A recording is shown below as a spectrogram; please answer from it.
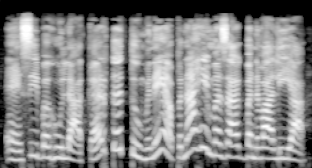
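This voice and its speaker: A woman's voice: high voice, very animated, normal speed, no room sound. A woman voicing mocking middle-aged neighbour gossips in a story, taunting with false sweetness. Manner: taunting, mock-sweet, exclaiming.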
